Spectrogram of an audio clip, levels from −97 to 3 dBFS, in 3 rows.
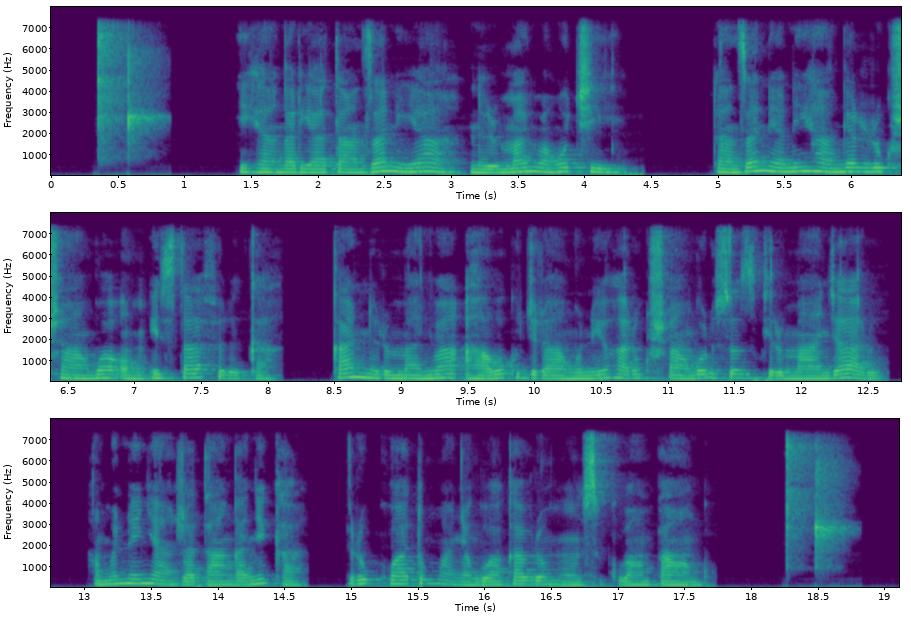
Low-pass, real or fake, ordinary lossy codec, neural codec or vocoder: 7.2 kHz; real; none; none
